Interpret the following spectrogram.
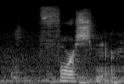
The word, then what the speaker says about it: Forstner: This is what's called a, how do you pronounce that? Forstner bit.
